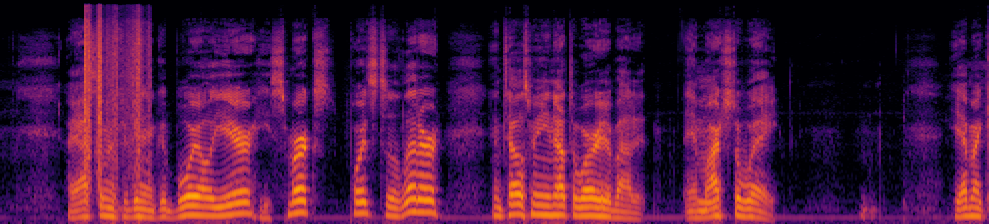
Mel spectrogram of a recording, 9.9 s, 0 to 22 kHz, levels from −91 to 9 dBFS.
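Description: Cable scratch noise runs from 0.84 to 1.51 s, ending just before "a good boy all". For about two thirds of a second, a dense, uneven rasp of scratching and rustling sits over the speech, only a little quieter than the voice itself. The likely cause is a worn cable, connector or control being moved. Its contact resistance flickers rapidly, and those jumps turn into ragged bursts of noise riding on the signal.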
